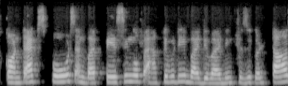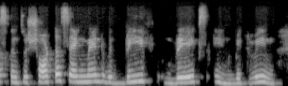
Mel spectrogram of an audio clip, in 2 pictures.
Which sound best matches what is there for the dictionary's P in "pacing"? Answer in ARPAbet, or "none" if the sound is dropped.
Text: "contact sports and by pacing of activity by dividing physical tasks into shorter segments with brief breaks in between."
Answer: P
